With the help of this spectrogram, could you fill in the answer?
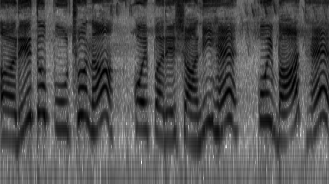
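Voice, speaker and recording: A cartoonish character voice, high in pitch, moves at a fairly slow pace. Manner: calm, sympathetic.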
